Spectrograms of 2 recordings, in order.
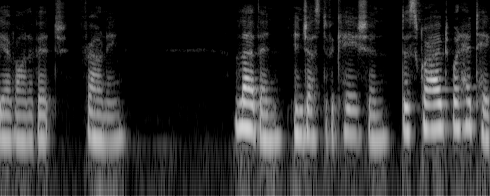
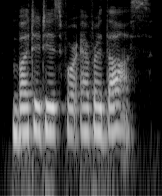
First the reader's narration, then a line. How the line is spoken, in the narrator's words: exclaimed Sergei Ivanovitch, interrupting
